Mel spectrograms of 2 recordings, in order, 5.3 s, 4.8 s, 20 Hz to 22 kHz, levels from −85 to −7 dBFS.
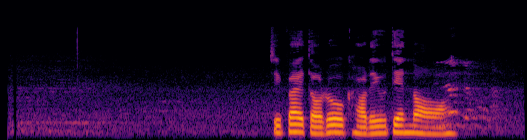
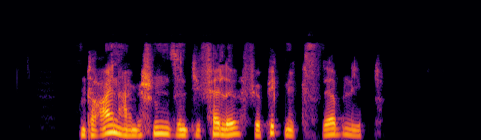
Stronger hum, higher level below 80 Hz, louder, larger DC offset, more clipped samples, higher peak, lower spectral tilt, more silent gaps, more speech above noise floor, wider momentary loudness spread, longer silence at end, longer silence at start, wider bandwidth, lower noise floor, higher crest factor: neither; second, -74 dBFS vs -60 dBFS; second, -26 LUFS vs -21 LUFS; neither; neither; second, -10 dBFS vs 0 dBFS; about the same, -7.5 dB/octave vs -7 dB/octave; neither; second, 31 dB vs 53 dB; about the same, 11 LU vs 11 LU; second, 0.4 s vs 1.05 s; first, 2.7 s vs 0.8 s; first, 10.5 kHz vs 7.6 kHz; second, -56 dBFS vs -74 dBFS; about the same, 20 dB vs 22 dB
